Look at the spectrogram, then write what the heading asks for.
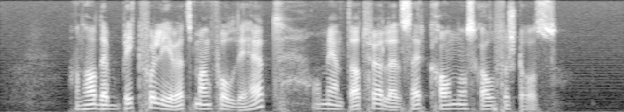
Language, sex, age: Norwegian, male, 30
